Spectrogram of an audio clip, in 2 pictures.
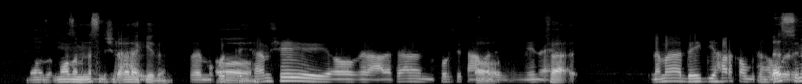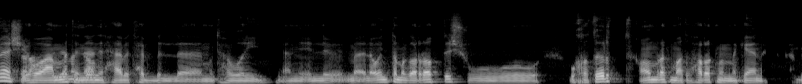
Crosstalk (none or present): present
